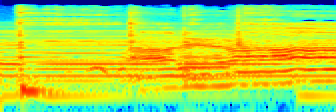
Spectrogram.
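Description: Kirtan music: a harmonium holds steady chords under a sung chant, while tabla strokes keep the rhythm, the bass drum's low notes sliding in pitch.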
